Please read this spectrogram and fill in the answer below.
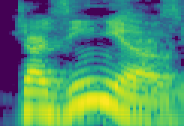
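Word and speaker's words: Jairzinho: Let's start off with Junior Dos Santos versus Yair Rozenstrike. I feel like I could say that guy's name five different times. – You said his first name wrong. – Yair? – It's Jarzinho.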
